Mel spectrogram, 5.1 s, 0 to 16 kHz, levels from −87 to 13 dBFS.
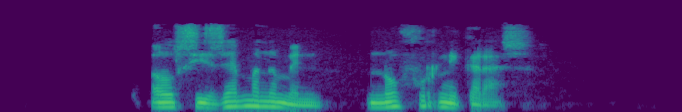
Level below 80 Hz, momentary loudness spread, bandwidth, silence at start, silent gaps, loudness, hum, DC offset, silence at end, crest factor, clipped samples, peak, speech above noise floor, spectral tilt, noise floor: -54 dBFS; 11 LU; 8 kHz; 1.15 s; none; -22 LUFS; none; under 0.1%; 1.15 s; 16 dB; under 0.1%; -8 dBFS; over 69 dB; -5 dB/octave; under -90 dBFS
